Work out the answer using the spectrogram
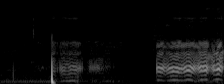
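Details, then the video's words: A sweet pup making a gremlin-like noise: a sharp click, a brief nasal note, then a sustained warbling, wavering vocalization with rich harmonics rising and falling in rapid undulations. "Gremlin dog"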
